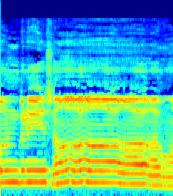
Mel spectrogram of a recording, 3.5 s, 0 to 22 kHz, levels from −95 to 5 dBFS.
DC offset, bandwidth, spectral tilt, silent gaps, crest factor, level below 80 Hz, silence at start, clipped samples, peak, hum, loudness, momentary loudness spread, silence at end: under 0.1%; 15.5 kHz; -4 dB/octave; none; 12 dB; -62 dBFS; 0 s; under 0.1%; -4 dBFS; none; -14 LUFS; 5 LU; 0 s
